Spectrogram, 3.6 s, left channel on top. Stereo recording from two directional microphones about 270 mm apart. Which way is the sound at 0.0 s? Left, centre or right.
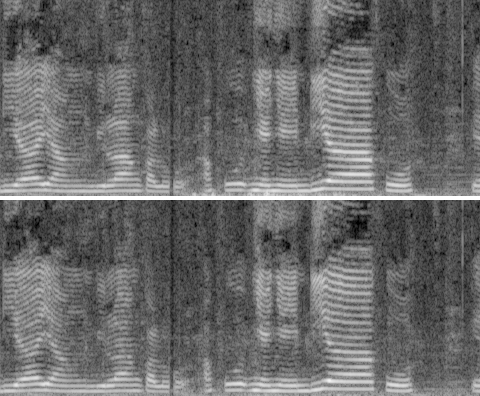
Left.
